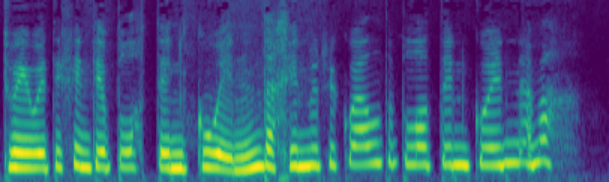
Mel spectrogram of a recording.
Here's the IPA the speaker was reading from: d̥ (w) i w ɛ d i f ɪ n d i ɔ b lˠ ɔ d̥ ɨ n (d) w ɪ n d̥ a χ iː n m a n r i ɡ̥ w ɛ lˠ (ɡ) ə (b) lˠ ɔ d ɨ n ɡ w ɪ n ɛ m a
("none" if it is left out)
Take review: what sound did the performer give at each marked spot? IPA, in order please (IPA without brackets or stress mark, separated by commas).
w, ɡ, d, b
